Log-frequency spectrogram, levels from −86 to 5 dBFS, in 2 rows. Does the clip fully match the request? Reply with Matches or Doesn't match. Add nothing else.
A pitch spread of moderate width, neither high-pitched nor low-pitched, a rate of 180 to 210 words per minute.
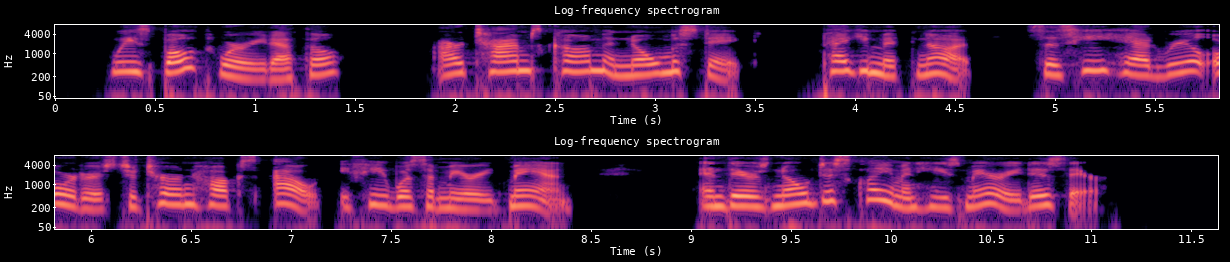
Doesn't match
